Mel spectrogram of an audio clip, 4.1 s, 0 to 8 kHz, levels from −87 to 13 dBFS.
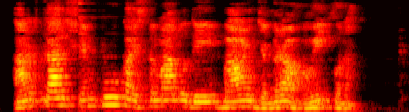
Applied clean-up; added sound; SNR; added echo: neural mask model DeepFilterNet 3.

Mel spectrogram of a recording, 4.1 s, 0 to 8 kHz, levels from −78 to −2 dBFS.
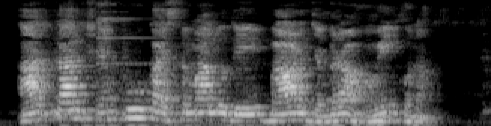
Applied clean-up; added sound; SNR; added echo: neural separator model SepFormer DNS4.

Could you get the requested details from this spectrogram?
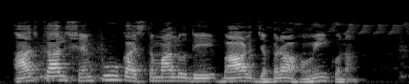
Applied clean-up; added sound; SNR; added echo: none; none; none; none.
